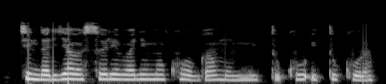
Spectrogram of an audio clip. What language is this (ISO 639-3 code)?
kin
